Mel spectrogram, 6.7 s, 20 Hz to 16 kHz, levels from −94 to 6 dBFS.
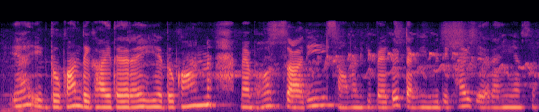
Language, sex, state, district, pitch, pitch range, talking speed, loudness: Hindi, female, Uttarakhand, Uttarkashi, 195 Hz, 185-220 Hz, 180 wpm, -18 LUFS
